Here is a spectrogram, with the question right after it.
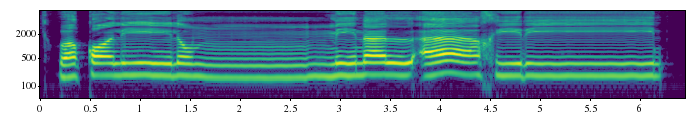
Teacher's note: تنوین ہے یعنی ڈبل ضمہ، اس کے بعد ہے میم، تو ہم نے اس پر بھی ادغام کرنا ہے. وَقَلِيلٌ مِّنَ الْآخِرِينَ آخرین علی اسٹینڈنگ فتحہ ہے، اس کو ہم نے لمبا کر کے پڑھنا ہے.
